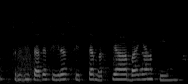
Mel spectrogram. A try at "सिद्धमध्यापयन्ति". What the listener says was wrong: It's not bayanti, payanti. Siddhamadhyapayanti.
